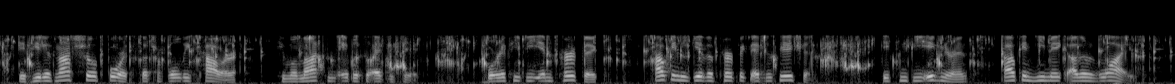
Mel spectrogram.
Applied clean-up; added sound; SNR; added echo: neural diffusion model UNIVERSE++.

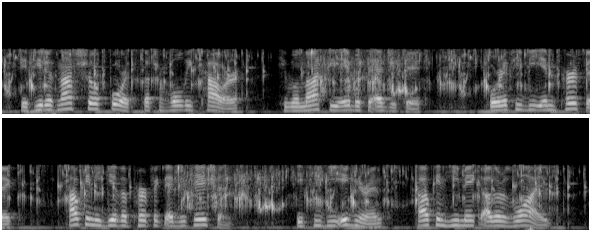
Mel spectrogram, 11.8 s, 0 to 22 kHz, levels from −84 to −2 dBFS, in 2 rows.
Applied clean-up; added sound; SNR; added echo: none; Fill (with liquid); 8 dB; none.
